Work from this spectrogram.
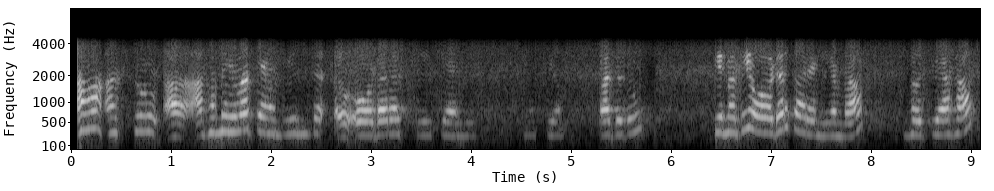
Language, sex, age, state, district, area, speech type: Sanskrit, female, 18-30, Kerala, Malappuram, urban, conversation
